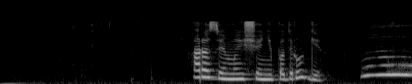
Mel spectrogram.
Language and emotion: Russian, positive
